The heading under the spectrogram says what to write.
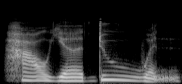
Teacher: how you doing so we get rid of the r completely U changes to ya whenever possible to make that more casual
